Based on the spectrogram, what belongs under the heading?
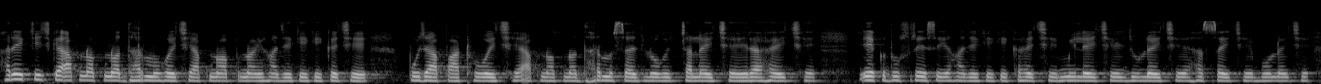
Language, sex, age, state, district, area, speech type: Maithili, female, 45-60, Bihar, Begusarai, urban, spontaneous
